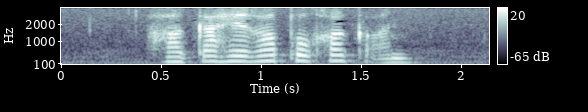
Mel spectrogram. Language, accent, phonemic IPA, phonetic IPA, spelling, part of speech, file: Armenian, Eastern Armenian, /hɑkɑheʁɑpʰoχɑˈkɑn/, [hɑkɑheʁɑpʰoχɑkɑ́n], հակահեղափոխական, adjective / noun, Hy-հակահեղափոխական.ogg
- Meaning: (adjective) counterrevolutionary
